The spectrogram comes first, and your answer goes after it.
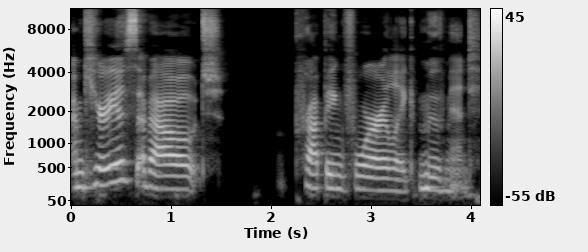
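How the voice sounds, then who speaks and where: A woman with a normal speaking voice talks at a moderate pace with medium pitch and ordinary pitch variation. The recording is very clean, with a silent background. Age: 20s. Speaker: podcast host, fertility nutritionist. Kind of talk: casual interview.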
